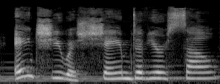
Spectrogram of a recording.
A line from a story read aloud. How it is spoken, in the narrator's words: a stringy woman called out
